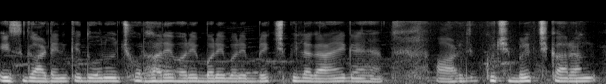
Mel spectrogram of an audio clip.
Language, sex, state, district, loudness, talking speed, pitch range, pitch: Hindi, male, Uttar Pradesh, Jyotiba Phule Nagar, -20 LUFS, 180 wpm, 145-155 Hz, 150 Hz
